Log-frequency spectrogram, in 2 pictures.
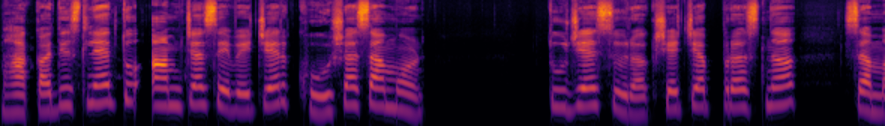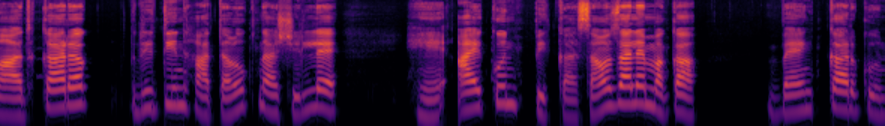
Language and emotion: Goan Konkani, surprised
